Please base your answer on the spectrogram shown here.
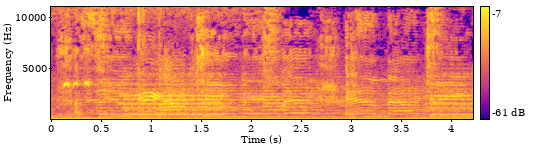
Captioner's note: telepon berdering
